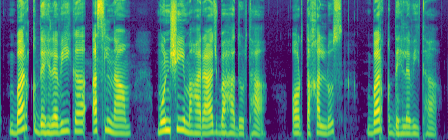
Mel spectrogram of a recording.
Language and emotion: Urdu, neutral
